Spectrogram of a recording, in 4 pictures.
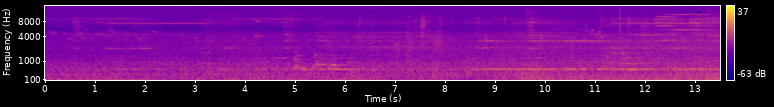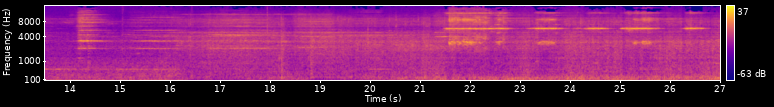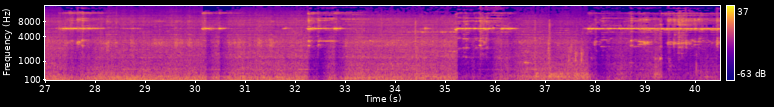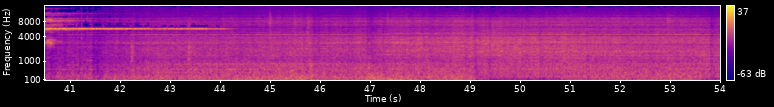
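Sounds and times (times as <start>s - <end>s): train wheels squealing: 0.0s - 6.2s, 8.6s - 20.6s, 21.3s - 29.0s, 30.1s - 30.8s, 31.7s - 36.9s, 37.7s - 44.4s
train rolling with low rumble: 0.0s - 54.0s.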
